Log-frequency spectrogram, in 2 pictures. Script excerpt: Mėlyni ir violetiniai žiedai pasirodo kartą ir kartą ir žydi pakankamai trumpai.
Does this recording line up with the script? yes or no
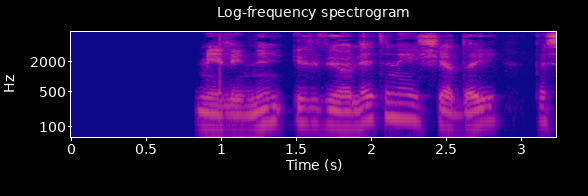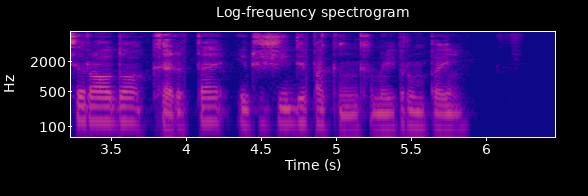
no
